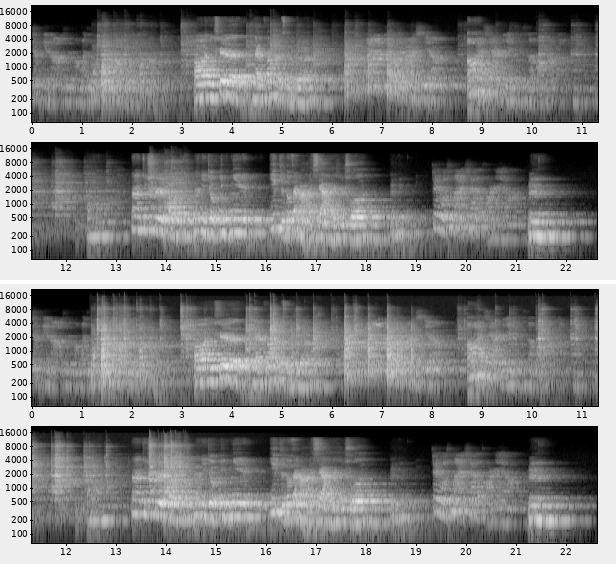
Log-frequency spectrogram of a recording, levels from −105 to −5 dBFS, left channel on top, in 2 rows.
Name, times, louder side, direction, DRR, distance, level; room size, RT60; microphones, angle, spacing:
voice 1, 0.0-2.5 6.7-8.2 8.8-10.9 19.3-21.0, right 1 dB, 35° right, -13 dB, 2.1 m, -39 dB
sound 1, 1.2-9.8 10.1-13.1 13.7-14.9, right 8 dB, 80° right, 0.4 m, -35 dB
voice 2, 3.2-5.6 8.7-9.1 12.4-12.9 13.3-18.0 18.5-18.8 21.2-21.8, equal, 10° left, -5 dB, 1.2 m, -28 dB
8.8 x 4.0 x 5.5 m, 2.2 s
head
